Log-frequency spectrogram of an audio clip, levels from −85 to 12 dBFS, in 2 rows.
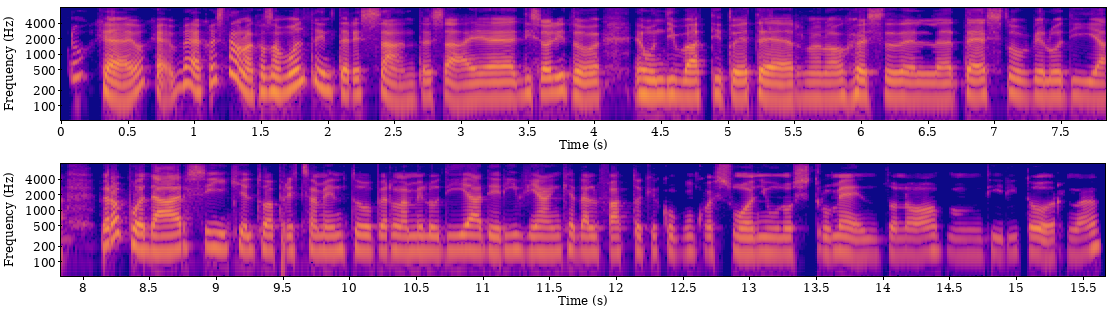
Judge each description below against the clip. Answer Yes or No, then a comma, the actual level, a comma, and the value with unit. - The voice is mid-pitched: Yes, medium, 155 Hz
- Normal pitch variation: No, narrow, 2.0 semitones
